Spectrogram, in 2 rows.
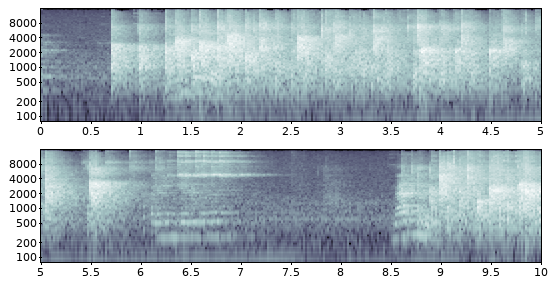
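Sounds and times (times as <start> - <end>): group clapping hands: 0.7 - 6.1, 8.6 - 10.0.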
